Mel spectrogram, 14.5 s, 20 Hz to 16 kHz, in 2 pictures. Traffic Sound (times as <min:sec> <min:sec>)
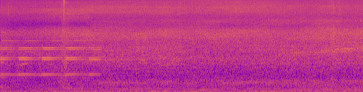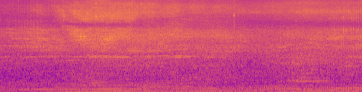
0:00.0 0:04.4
